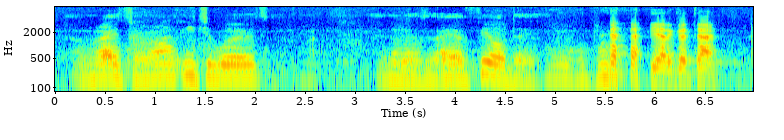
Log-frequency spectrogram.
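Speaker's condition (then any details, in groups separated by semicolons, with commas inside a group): Parkinson's syndrome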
